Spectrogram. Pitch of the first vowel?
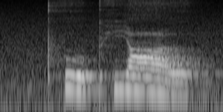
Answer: falling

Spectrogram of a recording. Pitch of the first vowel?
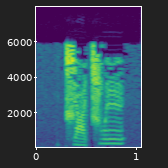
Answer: low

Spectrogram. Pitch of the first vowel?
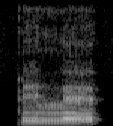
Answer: low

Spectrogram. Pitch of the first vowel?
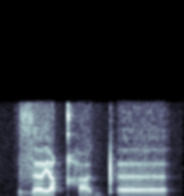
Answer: high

